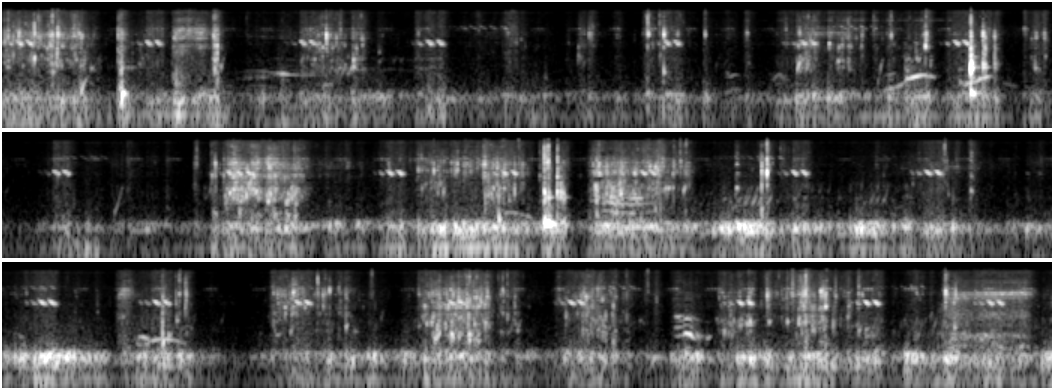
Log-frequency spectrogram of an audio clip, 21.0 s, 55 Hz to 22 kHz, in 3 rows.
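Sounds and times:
hands splashing in muddy water: 0:08.4 - 0:09.1.

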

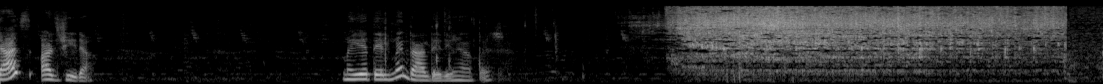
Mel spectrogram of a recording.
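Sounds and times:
paste sizzling in hot oil: 0:06.3 - 0:11.0.

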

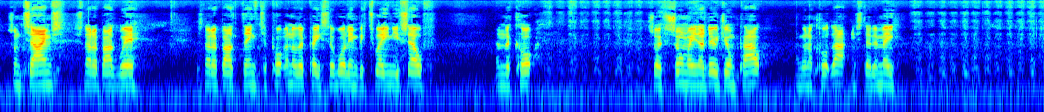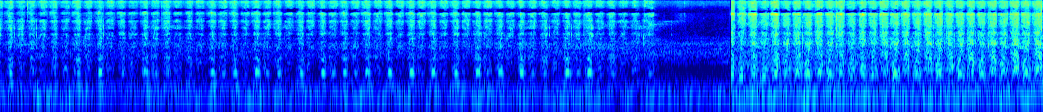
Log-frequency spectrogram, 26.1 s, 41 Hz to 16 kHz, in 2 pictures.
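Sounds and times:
small saw cutting wood: 0:06.6 - 0:08.4, 0:11.4 - 0:21.4, 0:22.2 - 0:26.0.

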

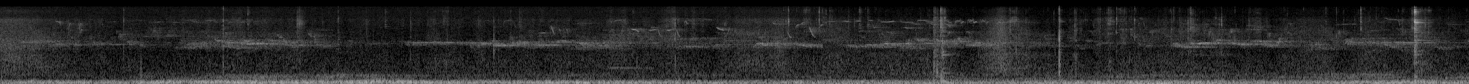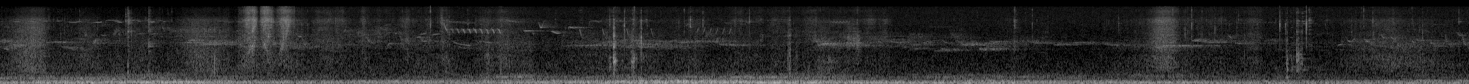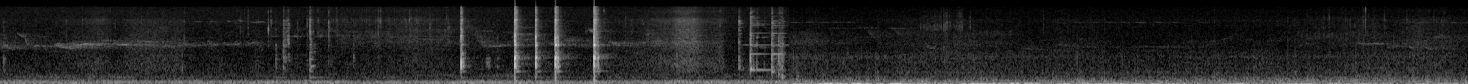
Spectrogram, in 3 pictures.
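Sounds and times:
low rumble: 0:00.0 - 0:26.0, 0:36.9 - 0:44.0
metal cookware clinking: 0:36.8 - 0:37.4.

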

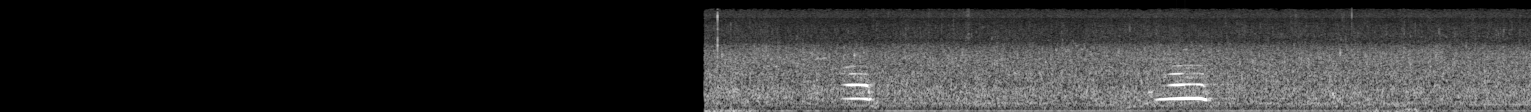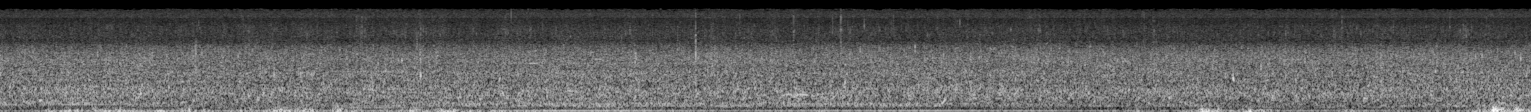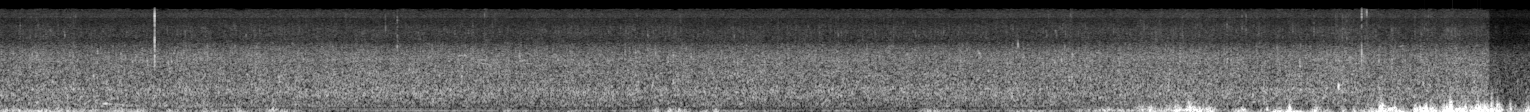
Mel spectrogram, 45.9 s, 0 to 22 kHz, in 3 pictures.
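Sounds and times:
river flowing over stones: 0:07.1 - 0:45.9
short pitched calls: 0:08.2 - 0:08.9, 0:11.4 - 0:12.3.

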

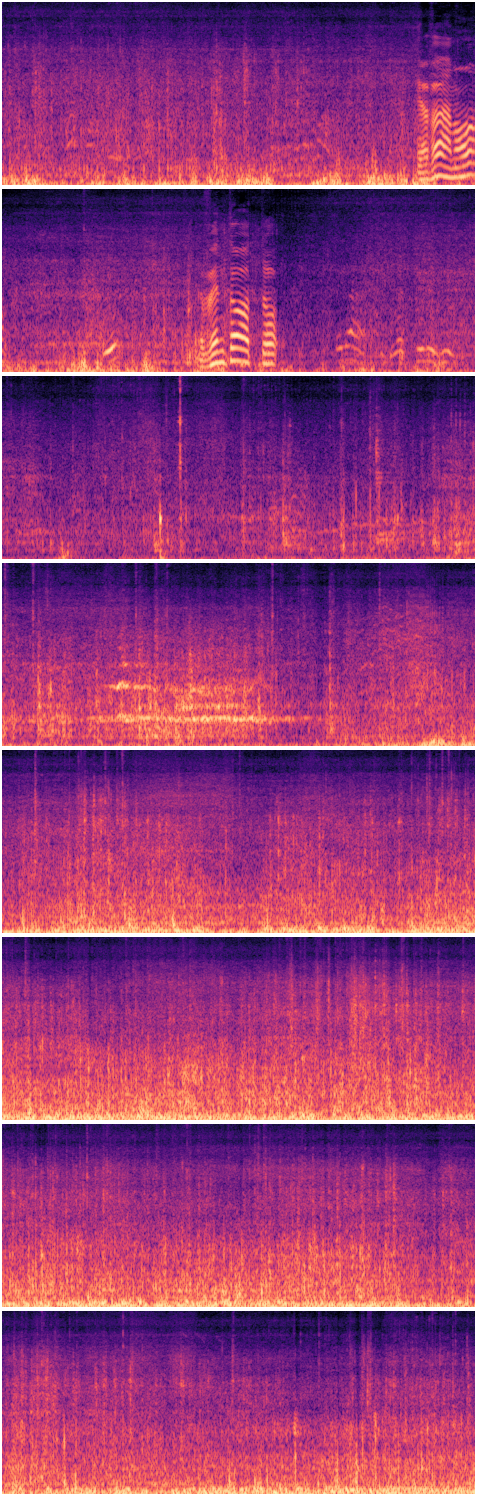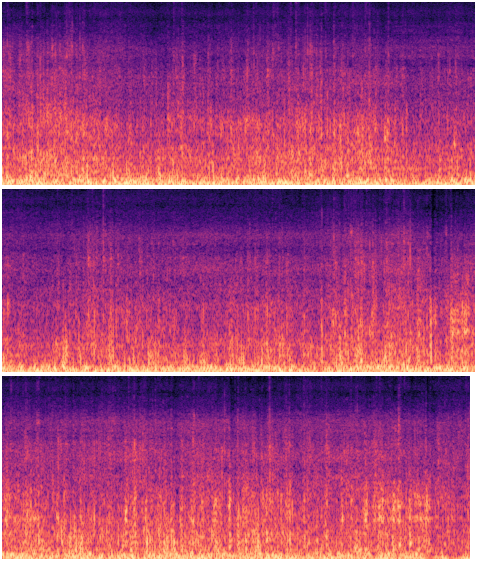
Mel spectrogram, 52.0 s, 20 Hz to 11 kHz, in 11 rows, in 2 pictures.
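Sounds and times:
bike rattling over bumps: 0:00.0 - 0:51.9
tyres running over a trail: 0:00.0 - 0:51.9
wind buffeting the microphone: 0:00.0 - 0:51.9.

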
